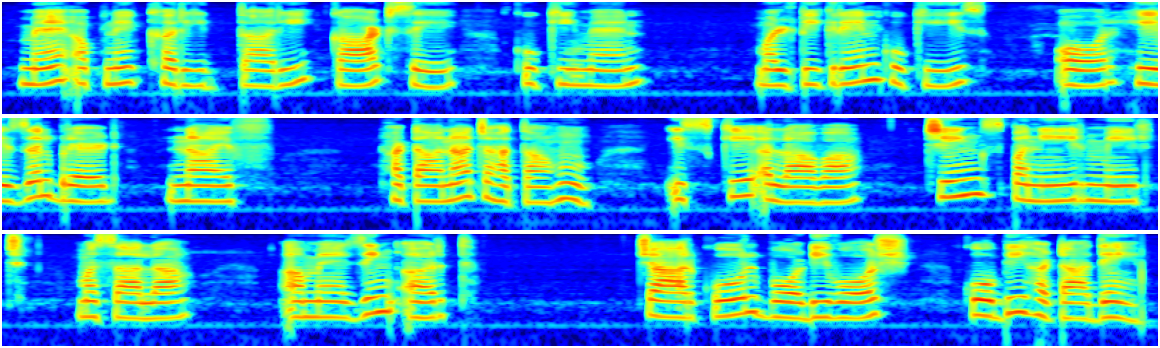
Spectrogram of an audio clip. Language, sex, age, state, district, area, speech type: Hindi, female, 45-60, Rajasthan, Jaipur, urban, read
